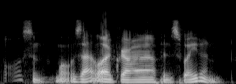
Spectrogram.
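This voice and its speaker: Relaxed male host, dry close sound. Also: medium pitch, quick pace, vocal fry, slightly rough, no echo, dull audio. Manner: relaxed, encouraging, frequent short agreements. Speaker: interviewer, podcast host. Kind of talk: casual interview chat.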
